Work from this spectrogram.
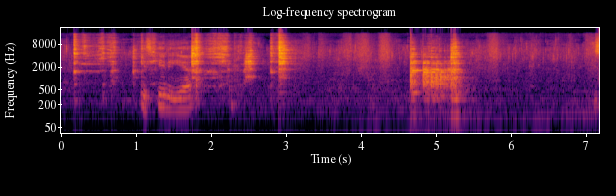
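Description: Chicken, potatoes and pre-fried cauliflower being stirred together in a pan for gobhi chicken: bursts of scraping and clinking from a spoon against metal, close and irregular, with someone briefly speaking between strokes.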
